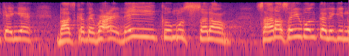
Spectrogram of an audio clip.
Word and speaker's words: وعلیکم السلام: وعلیکم السلام درست اس کا تلفظ ہے، وعلیکم السلام.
